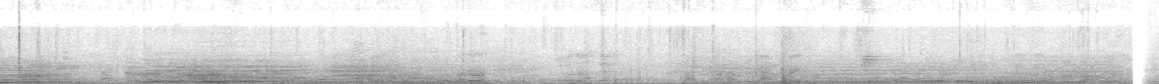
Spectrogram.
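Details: Cattle being unloaded from a truck, giving a run of long, drawn-out low moos that bend slightly in pitch, several in succession with brief gaps, while people exclaim in the background.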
